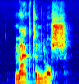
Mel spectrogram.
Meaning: inflection of losmaken: 1. plural past indicative 2. plural past subjunctive
- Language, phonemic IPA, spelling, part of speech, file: Dutch, /ˈmaktə(n) ˈlɔs/, maakten los, verb, Nl-maakten los.ogg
